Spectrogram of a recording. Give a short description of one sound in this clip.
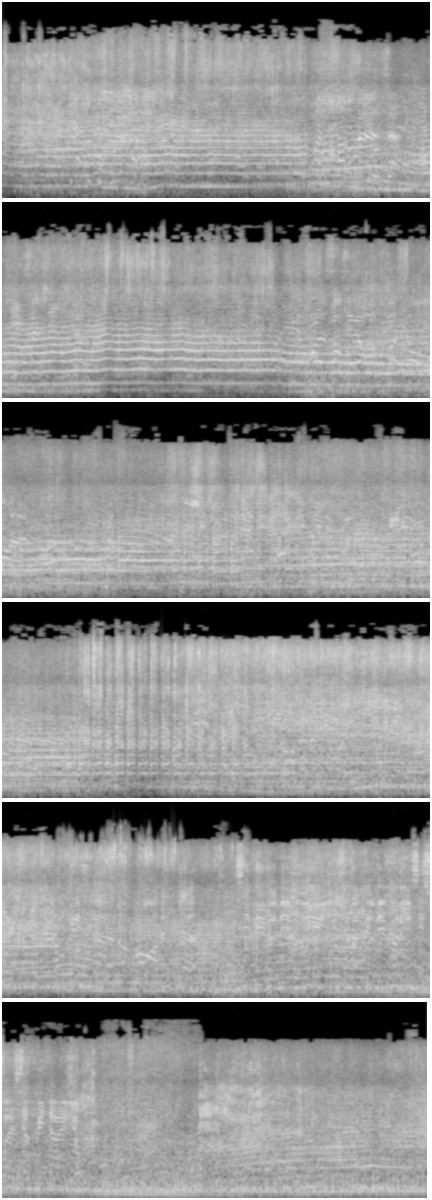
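Rally car engines roar and rev up and down, some distance away.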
